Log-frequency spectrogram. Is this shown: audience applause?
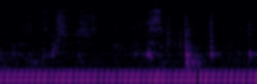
no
